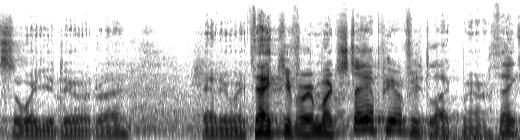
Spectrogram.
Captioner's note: laughter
